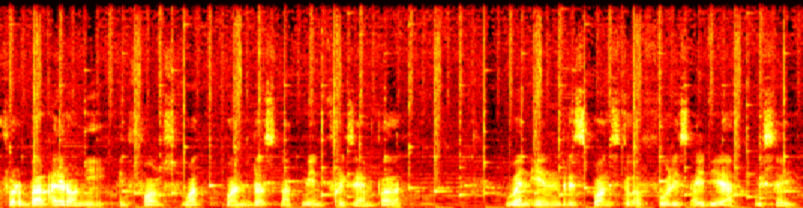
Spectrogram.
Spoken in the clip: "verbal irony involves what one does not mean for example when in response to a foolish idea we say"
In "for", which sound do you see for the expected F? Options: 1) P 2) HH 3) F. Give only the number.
3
